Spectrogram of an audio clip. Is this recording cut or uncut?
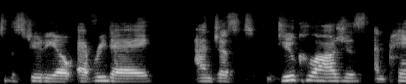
uncut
